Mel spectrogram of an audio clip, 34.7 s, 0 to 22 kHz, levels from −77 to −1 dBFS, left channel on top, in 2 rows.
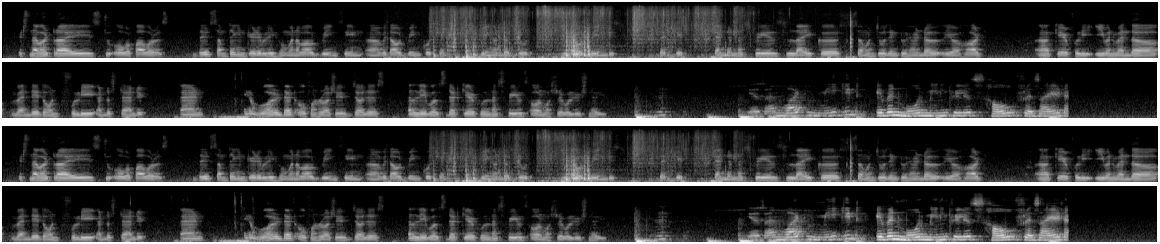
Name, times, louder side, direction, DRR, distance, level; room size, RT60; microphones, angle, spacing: voice 1, 0.2-2.5 2.9-6.7 7.1-8.0 8.4-9.2 9.9-10.3 10.7-14.7 15.5-19.5 20.0-20.4 21.0-23.1 23.4-26.4, equal, 5° left, 4.3 m, -28 dB
sound 1, 5.7-12.8, left 1 dB, 25° left, 3.4 m, -29 dB
voice 2, 26.8-27.4 27.9-28.0 28.4-33.3, right 3 dB, 50° right, 0.7 m, -20 dB
head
